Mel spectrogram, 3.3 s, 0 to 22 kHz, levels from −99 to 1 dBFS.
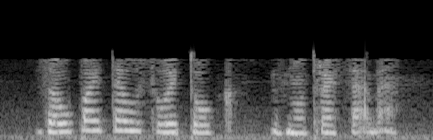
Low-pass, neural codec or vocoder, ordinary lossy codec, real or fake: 19.8 kHz; vocoder, 48 kHz, 128 mel bands, Vocos; AAC, 16 kbps; fake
